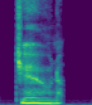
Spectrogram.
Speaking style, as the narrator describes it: she called in a strange, whispery voice

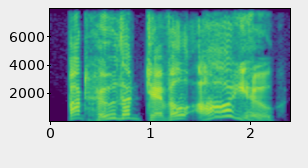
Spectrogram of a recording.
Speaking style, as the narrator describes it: exclaimed an outraged Fook

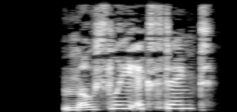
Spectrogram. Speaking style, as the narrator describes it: he said, his voice trembling with rage

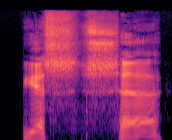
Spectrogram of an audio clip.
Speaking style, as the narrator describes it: said the old man coldly

